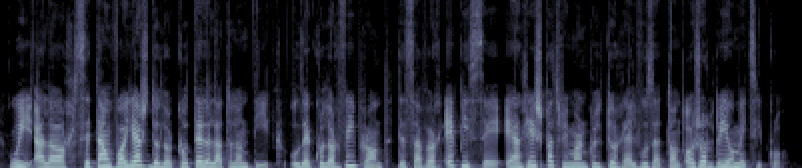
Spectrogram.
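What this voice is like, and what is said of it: Mexican Spanish accent in French. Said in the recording (French): “vous voyez son adorable accent ... elle nous vient du Mexique”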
